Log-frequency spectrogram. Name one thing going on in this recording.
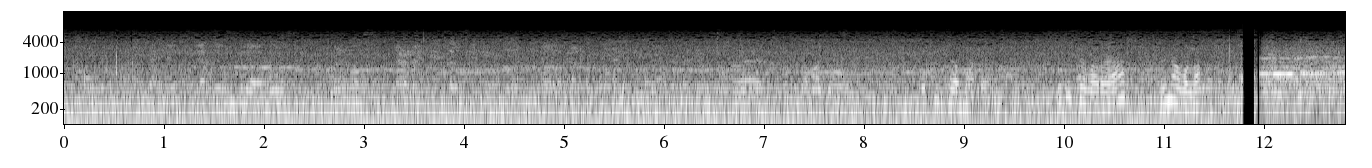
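A crowd of men and women talk and call out among themselves nearby.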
